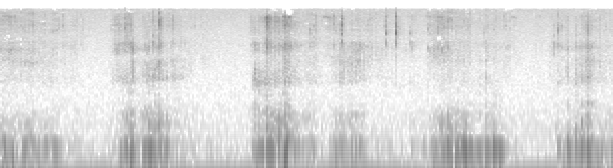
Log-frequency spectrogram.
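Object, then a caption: Wooden cube and wooden coasters. A white-gloved finger tips, rolls and knocks a small solid dark-wood cube against two side-by-side square light-wood coasters, moving it between them. The result is soft, low wooden thuds in several clustered bursts, each carrying short bright clicks and faint rolling rattles, with brief quiet gaps between them.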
